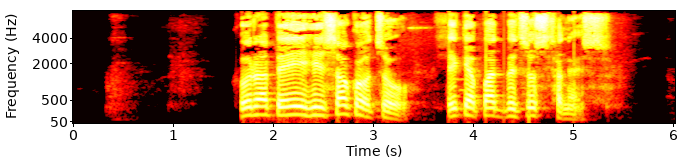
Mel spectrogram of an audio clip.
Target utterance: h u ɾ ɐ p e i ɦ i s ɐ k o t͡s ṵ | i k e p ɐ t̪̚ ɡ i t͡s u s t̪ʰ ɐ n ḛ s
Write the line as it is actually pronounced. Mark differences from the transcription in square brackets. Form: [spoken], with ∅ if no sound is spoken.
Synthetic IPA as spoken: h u ɾ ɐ p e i ɦ i s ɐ k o t͡s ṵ | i k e p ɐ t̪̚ [b] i t͡s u s t̪ʰ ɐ n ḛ s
